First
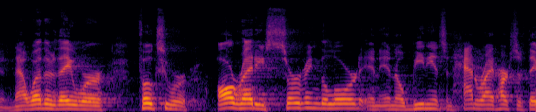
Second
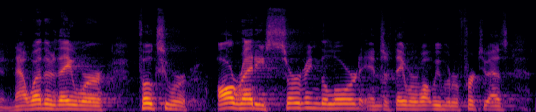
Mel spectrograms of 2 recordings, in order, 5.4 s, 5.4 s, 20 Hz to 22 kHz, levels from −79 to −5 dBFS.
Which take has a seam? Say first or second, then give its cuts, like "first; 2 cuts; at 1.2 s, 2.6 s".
second; 1 cut; at 3.8 s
